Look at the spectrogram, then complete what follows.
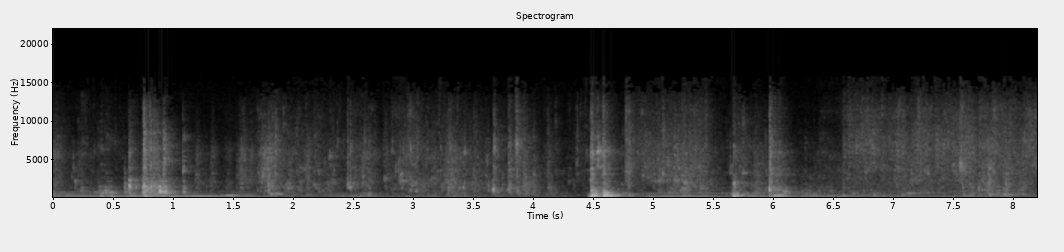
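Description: A plastic colander and fish knocking and rattling against a stainless steel bowl and sink, then a tap running onto the fish in the colander from about six and a half seconds in.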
